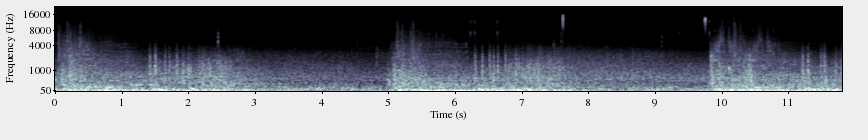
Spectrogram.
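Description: Heavy cannon blasts boom at intervals.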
